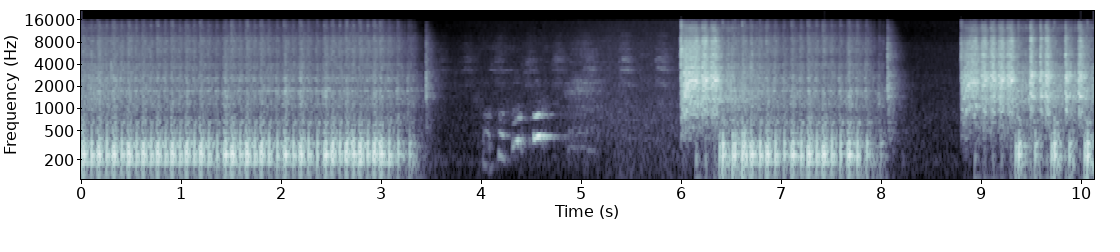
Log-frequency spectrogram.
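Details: 1988 Kawasaki ZXR250 on choke and a little starting spray; uneven, lumpy idle with stumbling beat between revs, cutting out twice; owner guesses it's running on 3 cylinders; suspected, not confirmed.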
